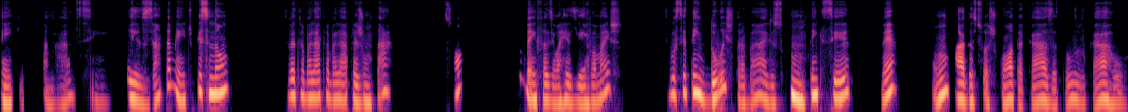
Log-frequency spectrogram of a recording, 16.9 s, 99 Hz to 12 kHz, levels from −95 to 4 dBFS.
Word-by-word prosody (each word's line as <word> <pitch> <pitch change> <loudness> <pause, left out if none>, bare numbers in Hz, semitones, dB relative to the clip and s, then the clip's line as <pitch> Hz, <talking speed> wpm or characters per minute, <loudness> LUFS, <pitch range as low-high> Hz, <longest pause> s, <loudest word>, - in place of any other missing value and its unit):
Tem 150 -3 0
que 140 - -27 0.3
ah, 145 +3 -13
sim. 155 -5 -21 0.3
Exatamente. 170 - -1
Porque 250 - -1
senão 225 0 +7 0.9
você 195 - -16
vai 200 - +2
trabalhar, 185 -1 -3
trabalhar, 175 -3 -5
pra 165 - -3
juntar 160 +10 -4 0.8
só? 230 +4 -6 0.9
Tudo 430 -4 -25
bem 170 -2 +3
fazer 160 -2 -4
uma 150 - -3
reserva, 155 -1 -3
mas 235 - -5 0.7
se - - -42
você 215 +2 -2
tem 235 0 +8
2 190 - +2
trabalhos, 155 -1 -7
um 185 -6 +9
tem 210 +8 +4
que - - -27
ser 195 +5 +2 0.5
né, 235 +10 +2 0.5
um 215 +9 +5
paga 170 -6 +1
as 160 - -4
suas 145 - -11
conta, 160 -2 -4
a - - -14
casa, 150 +1 -5
tudo, 165 -2 -6
o - - -16
carro 155 -1 -3
170 Hz, 140 wpm, -23 LUFS, 155-205 Hz, 0.9 s, um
